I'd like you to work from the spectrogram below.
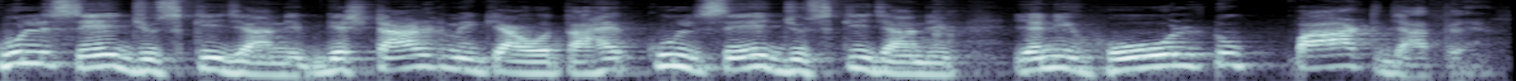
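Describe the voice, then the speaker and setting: Man, Hyderabadi Urdu accent, exam-prep teacher, slow delivery, slightly high voice, asks and answers his own questions. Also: lively intonation, darkish tone. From India. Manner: asks questions aloud, then answers them himself.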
